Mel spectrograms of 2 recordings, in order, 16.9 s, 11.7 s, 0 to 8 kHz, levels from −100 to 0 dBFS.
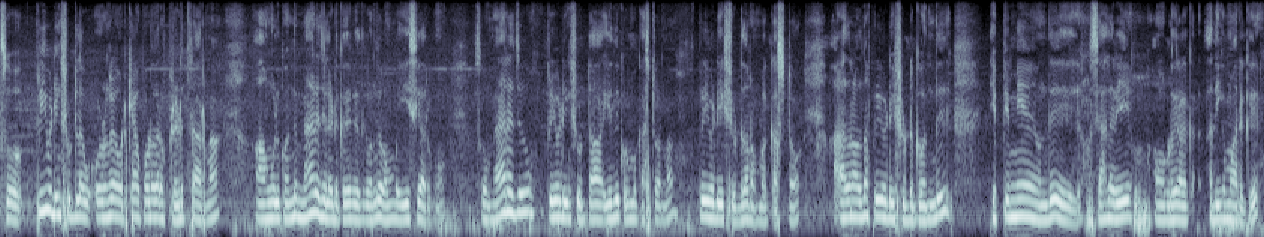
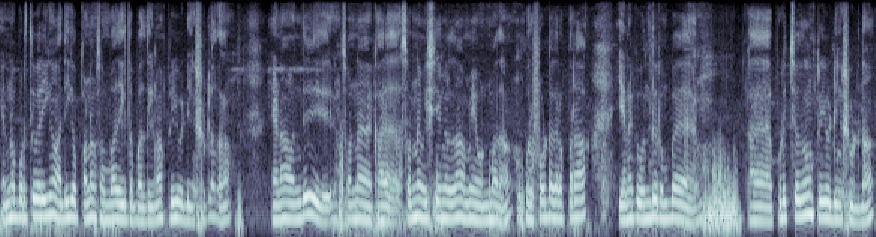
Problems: background sounds at intervals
